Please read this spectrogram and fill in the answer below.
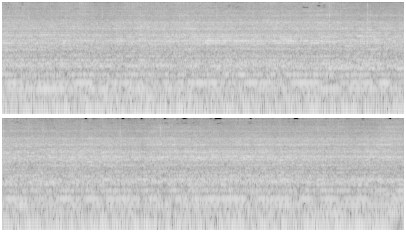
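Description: Live rock band playing a loud instrumental passage, electric guitar holding sustained notes over heavy bass.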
